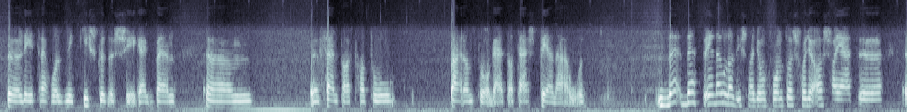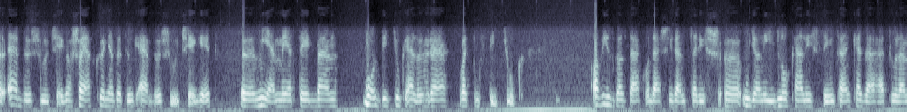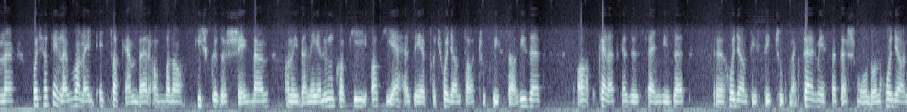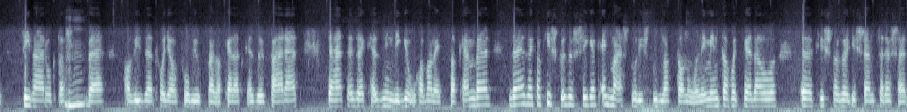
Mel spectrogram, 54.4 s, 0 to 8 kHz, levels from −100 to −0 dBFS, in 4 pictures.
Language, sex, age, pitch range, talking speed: Hungarian, female, 30-49, 150-180 Hz, 120 wpm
